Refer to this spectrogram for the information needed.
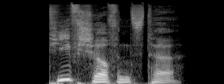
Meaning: inflection of tiefschürfend: 1. strong/mixed nominative/accusative feminine singular superlative degree 2. strong nominative/accusative plural superlative degree
- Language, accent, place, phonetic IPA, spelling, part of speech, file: German, Germany, Berlin, [ˈtiːfˌʃʏʁfn̩t͡stə], tiefschürfendste, adjective, De-tiefschürfendste.ogg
